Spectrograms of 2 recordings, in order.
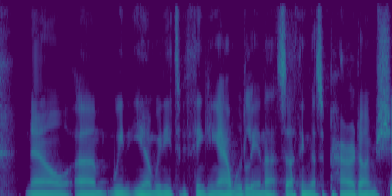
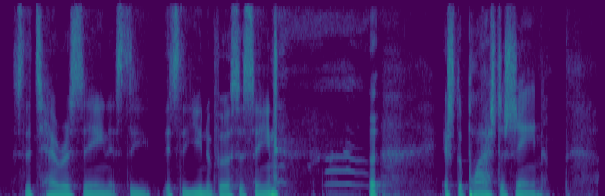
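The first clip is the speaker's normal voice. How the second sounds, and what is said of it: Poor George Bush impression. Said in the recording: “That was a terrible George Bush impression.”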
